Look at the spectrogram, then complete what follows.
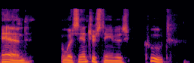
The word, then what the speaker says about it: COOT: And what's interesting is COOT, do I pronounce that properly? Yes.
